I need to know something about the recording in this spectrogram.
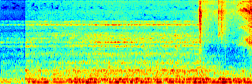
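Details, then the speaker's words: Homemade wind turbine on a skoolie bus roof, spinning two sets of chains to a generator in light wind; phone lying against the middle of the bus: deep steady droning rumble heard all through the bus, no knocks; tolerable. "you can hear that all through the bus I think you would probably get used to it after a little while and it wouldn't be that bad I mean I can talk just normal I'm not I don't have to shout or anything like that so it's not too bad"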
